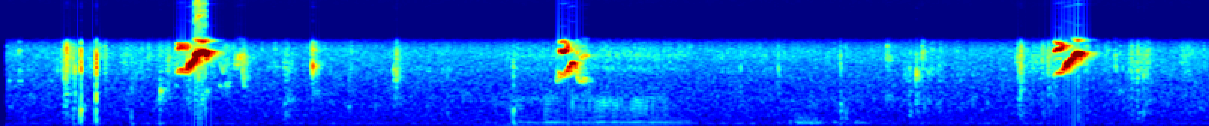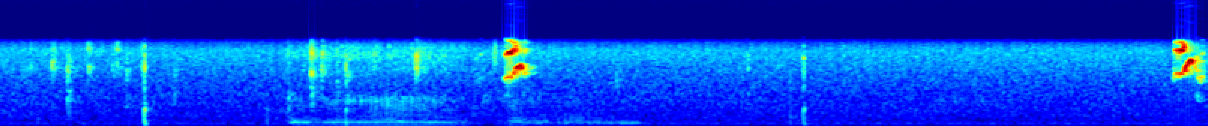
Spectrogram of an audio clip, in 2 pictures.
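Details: Elderly Shih Tzu named Cocoa, fast asleep indoors, snoring: low buzzy, rattling snores near four and eleven seconds, separated by quiet stretches, with sharp high squeaky chirps recurring every few seconds.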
